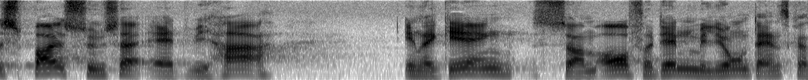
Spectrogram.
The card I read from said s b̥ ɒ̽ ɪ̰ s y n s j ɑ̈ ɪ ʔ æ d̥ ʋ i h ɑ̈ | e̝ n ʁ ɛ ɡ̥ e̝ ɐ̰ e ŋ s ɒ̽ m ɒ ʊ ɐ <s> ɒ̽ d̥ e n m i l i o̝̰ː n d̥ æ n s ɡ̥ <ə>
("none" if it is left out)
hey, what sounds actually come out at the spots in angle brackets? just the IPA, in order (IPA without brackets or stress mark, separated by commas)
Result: f, ɐ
